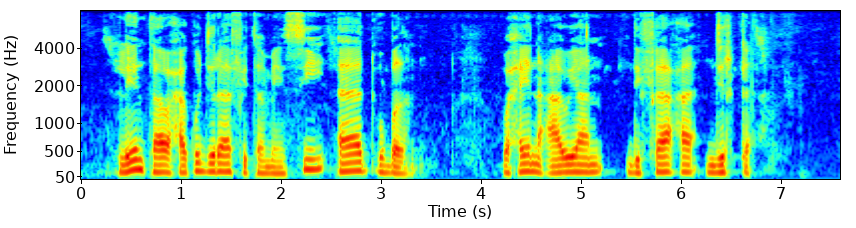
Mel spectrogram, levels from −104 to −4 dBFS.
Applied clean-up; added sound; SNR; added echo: none; none; none; none.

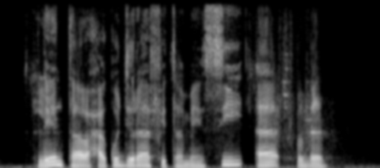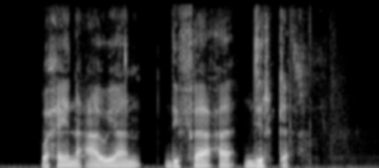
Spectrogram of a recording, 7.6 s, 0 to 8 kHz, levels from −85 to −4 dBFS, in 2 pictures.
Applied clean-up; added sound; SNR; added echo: neural diffusion model UNIVERSE++.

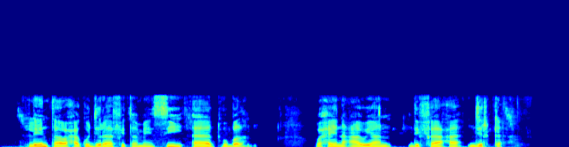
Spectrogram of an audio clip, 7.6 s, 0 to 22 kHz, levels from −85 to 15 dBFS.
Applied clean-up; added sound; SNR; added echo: neural mask model Resemble Enhance denoiser.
